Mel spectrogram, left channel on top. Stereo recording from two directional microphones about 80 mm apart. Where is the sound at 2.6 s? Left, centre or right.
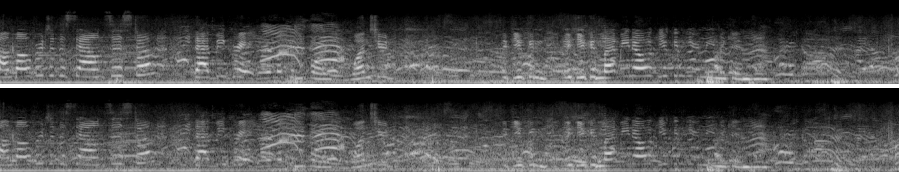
Centre.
